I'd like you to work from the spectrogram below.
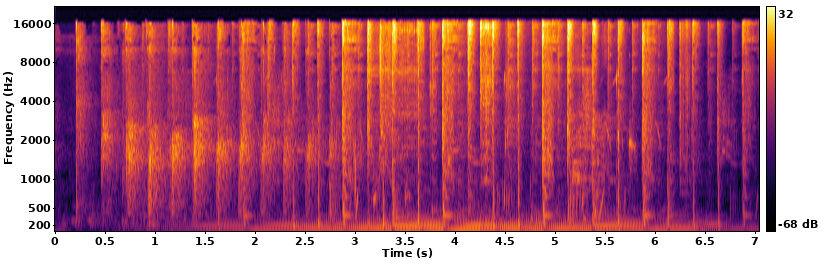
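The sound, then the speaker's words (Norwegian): An audience claps to thank two visitors for coming, sharp hand claps starting in a loose rhythm and thickening into steady, fairly loud applause, with a low sustained hum running underneath throughout. “Uh, vi er noen som kan klappe litt for det. Uh, så blir det litt applaus i hvert fall.”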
